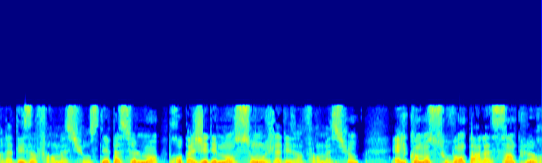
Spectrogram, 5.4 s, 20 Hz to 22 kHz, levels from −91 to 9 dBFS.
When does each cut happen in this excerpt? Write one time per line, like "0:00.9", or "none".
0:01.6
